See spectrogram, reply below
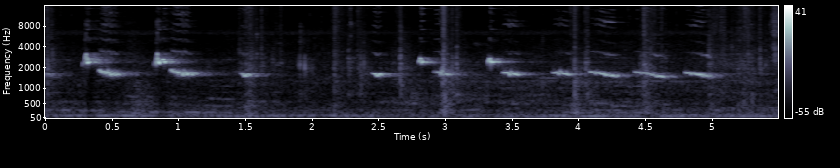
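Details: Campo troupial giving loud whistled phrases, each a high note dropping to a lower slurred whistle, repeated quickly in a steady series with brief gaps and a faint low hum behind.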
